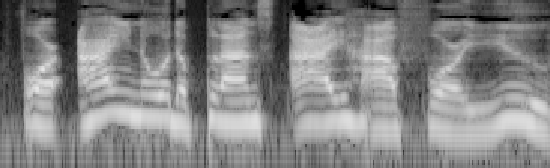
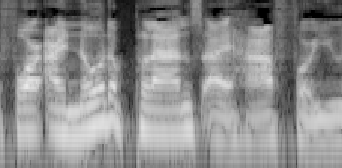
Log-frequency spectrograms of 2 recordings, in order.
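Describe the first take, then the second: First: High, slow, loud emphatic preaching. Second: Preaching. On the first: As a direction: lean into every word of the verse. Repeats verse slower, higher. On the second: Preaches the verse. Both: Acted.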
